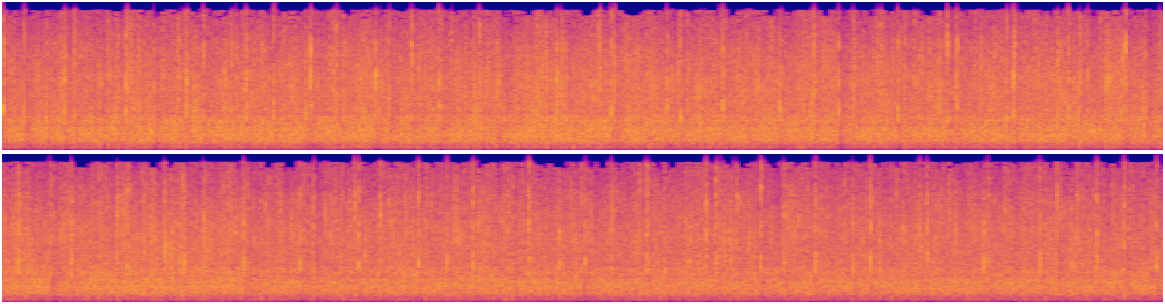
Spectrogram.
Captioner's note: applause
